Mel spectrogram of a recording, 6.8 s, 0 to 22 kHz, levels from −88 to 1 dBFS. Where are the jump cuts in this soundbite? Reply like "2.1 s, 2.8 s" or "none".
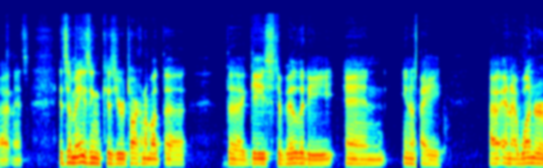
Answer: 5.2 s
